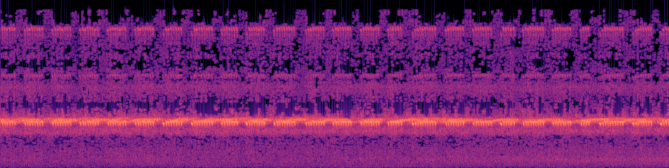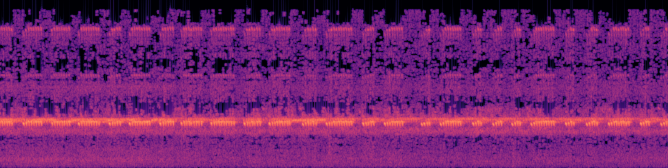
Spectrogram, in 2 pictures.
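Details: Dense, shrill insect chirping sustained over the whole stretch, a rapid pulsing buzz at steady volume with a faint rustling underlay.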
